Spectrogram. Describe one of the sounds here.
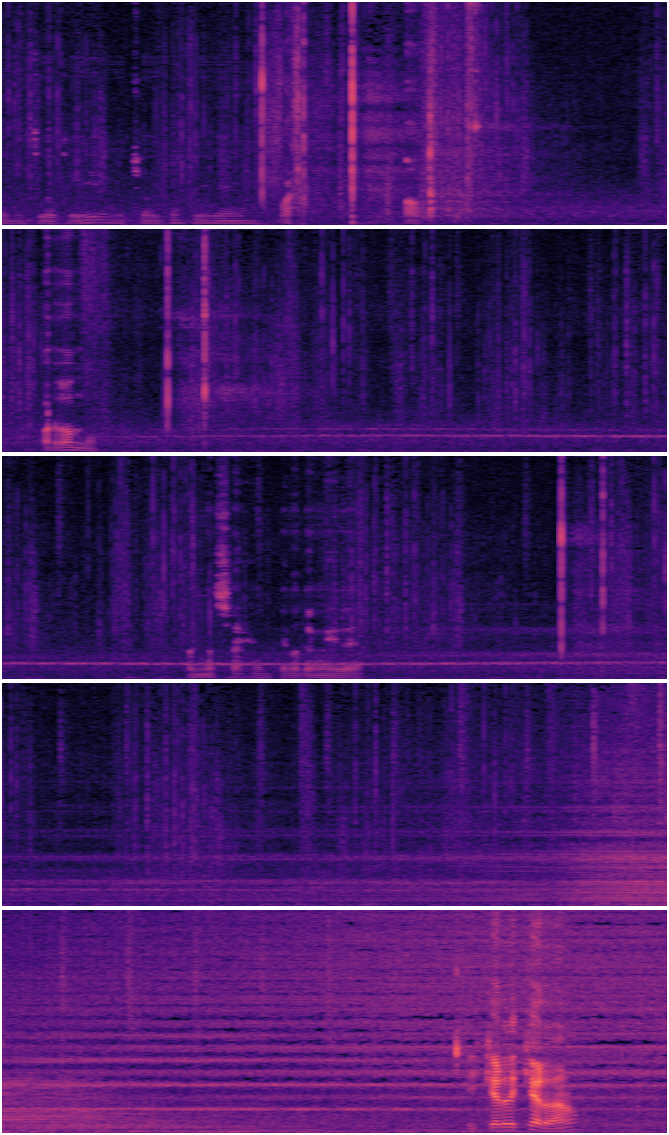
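A young man talks in bursts into a close microphone.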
